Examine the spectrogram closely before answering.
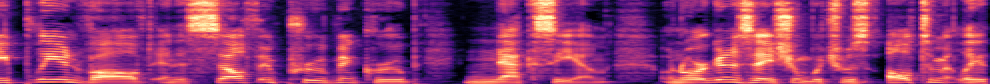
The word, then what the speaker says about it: NXIVM: know this particular group nexium first of all they are horrible spellers because nexium is spelled nx nxivm they brand themselves as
